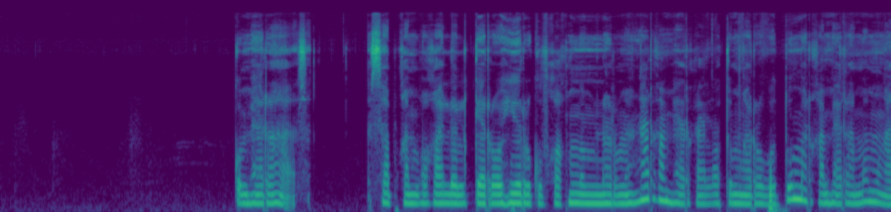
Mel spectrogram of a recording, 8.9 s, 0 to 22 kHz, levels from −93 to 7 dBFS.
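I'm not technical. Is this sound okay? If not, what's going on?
Yes, this one's fine: nothing here jumps out as a problem, so there's nothing you need to worry about.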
